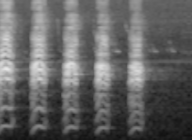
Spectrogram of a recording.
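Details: Mallard hen, a live bird kept to lure wild ducks during a hunt, giving five loud, nasal quacks in quick succession, evenly spaced about a third of a second apart and fading slightly toward the end.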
